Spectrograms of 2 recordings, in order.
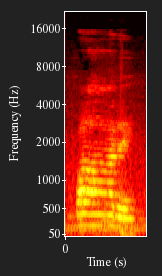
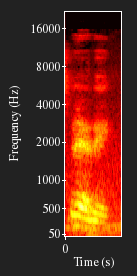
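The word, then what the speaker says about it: Fani: know about fonny Willis is any fonnie pronounced fonnie f a n i that's Fanny and she likes it fonnie when she became the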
